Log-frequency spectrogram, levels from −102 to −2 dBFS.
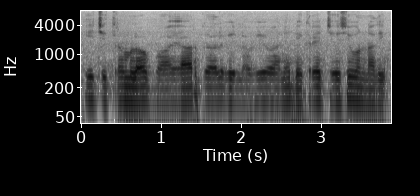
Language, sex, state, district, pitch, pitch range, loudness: Telugu, male, Telangana, Mahabubabad, 105 Hz, 100-105 Hz, -18 LUFS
